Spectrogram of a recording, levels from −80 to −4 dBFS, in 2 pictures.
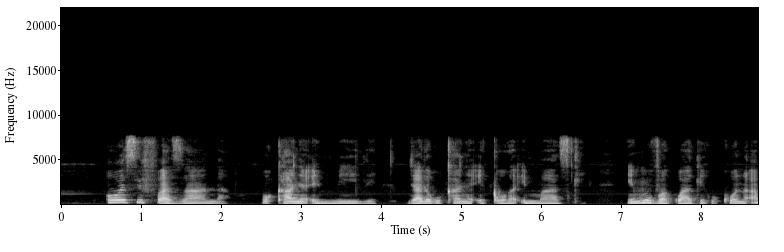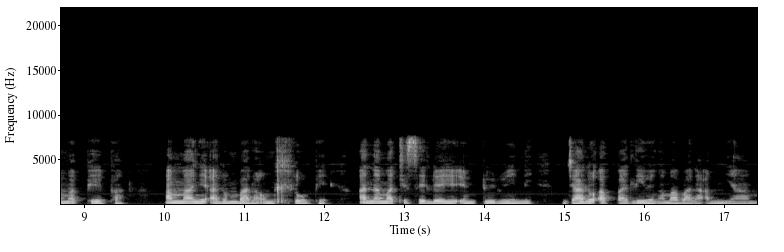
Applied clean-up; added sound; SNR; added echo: none; none; none; none.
